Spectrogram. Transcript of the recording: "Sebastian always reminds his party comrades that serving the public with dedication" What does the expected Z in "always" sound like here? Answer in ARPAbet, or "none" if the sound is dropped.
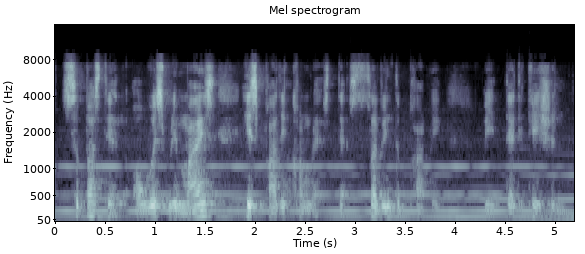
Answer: S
